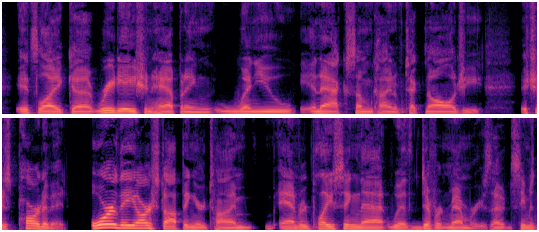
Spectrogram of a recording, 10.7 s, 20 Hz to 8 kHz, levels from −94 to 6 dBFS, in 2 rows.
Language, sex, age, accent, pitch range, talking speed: English, male, 40-59, American, 120-160 Hz, 175 wpm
